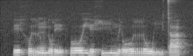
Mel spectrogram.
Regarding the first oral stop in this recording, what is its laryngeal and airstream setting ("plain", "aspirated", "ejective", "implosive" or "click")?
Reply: implosive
